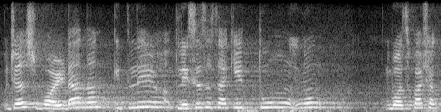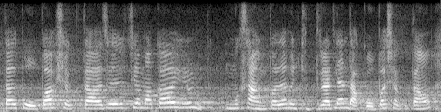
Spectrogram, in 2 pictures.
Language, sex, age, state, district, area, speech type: Goan Konkani, female, 18-30, Goa, Quepem, rural, spontaneous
